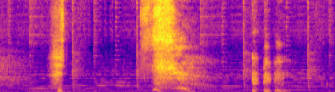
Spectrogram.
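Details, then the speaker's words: Adult sneezer who sneezes daily, recorded casually: a short breath-in, then one loud, sharp sneeze and a few quick breathy sounds afterward, over faint background music. "i am still sneezing every day it's just that uh i don't have time to record them"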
